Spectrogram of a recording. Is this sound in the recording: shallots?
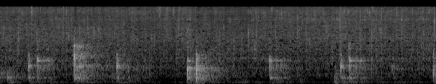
yes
